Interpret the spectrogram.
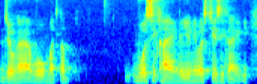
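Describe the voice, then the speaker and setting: A man's dark, mellow voice of medium pitch moves at a moderate pace. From India. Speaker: vlogger advising international students. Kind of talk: casual vlog advice. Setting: at home early morning, others sleeping.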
